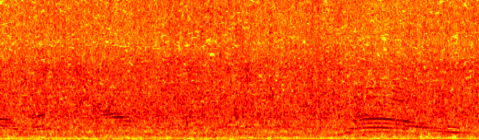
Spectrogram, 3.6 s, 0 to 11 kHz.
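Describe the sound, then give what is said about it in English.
Steady rushing of water from a mini waterfall in a stream gushing over a flat stretch of sand and mud, a dense continuous hiss and gurgle with a low rumble underneath, with faint whistly tones rising briefly near the end. “About 500 yards upstream from the first stop, we round a bend to the sound of rushing water. A mini waterfall gushes over a flat stretch of sand and mud.”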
